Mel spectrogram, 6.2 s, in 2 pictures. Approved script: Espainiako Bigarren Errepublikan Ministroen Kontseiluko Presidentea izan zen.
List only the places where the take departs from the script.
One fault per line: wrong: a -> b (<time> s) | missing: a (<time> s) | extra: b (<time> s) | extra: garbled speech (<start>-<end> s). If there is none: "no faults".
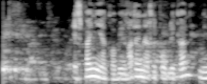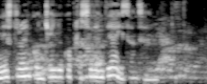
no faults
